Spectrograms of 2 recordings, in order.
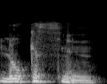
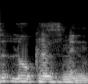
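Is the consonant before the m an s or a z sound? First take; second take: s; z. First: The consonant before m is an s sound. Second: The consonant before m is a z sound. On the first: The speaker calls it right. "it has to be distinguished as a s" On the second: The speaker calls it wrong. "pronouncing it as Locusmin, which which we would do in English"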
